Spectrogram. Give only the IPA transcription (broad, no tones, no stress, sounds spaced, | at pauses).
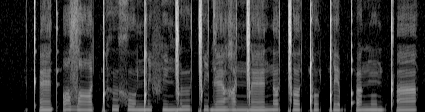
kʼ ɛ̃ tʼ e zˤ ɛ ǃʰ ɯ x o ŋ͡ǃ i f ĩ ŋ͡ǀ ɯː ǀ i d ɛ̃ ʁ ɛ ŋ͡ǀ ɛ̃ n ʌ ǀ ʌ ǃ o ǃ e b qʼ ɯ ŋ ũ b kʼ ã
